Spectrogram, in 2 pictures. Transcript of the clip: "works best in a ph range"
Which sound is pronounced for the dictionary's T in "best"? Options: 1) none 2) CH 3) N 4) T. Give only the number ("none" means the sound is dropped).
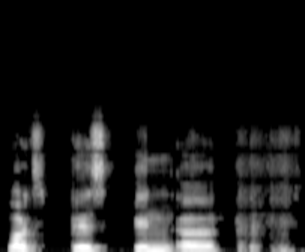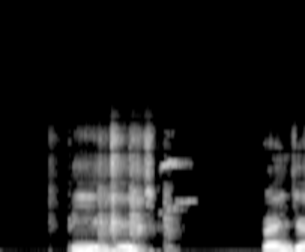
1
